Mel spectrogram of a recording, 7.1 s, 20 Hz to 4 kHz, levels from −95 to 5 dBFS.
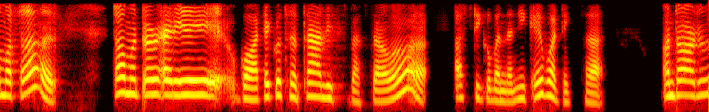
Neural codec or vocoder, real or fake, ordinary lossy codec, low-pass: codec, 16 kHz, 1 kbps, X-Codec, WavLM features, trained on Multilingual LibriSpeech; fake; none; 3.6 kHz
